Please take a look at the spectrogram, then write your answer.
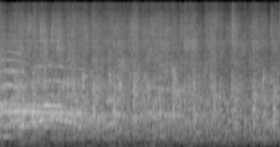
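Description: Applause from an audience at a special film screening of Blurr, dense steady clapping with some crowd noise layered over it, loud and close throughout.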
